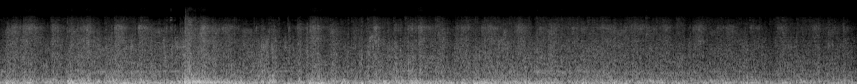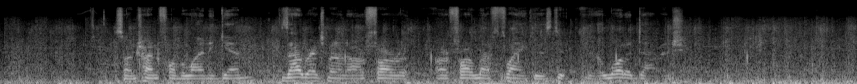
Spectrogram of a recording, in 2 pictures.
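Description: Muskets and cannons fire in rumbling, crackling volleys.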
